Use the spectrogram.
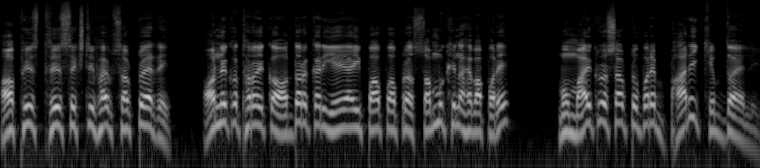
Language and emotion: Odia, angry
